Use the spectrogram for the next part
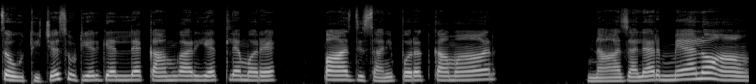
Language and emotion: Goan Konkani, fearful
